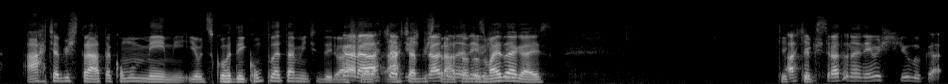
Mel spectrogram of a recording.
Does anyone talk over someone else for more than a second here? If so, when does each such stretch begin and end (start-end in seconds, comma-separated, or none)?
3.4-5.3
